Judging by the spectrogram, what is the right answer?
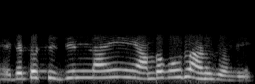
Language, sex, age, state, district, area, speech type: Odia, female, 60+, Odisha, Koraput, urban, conversation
